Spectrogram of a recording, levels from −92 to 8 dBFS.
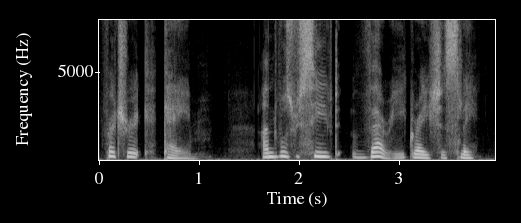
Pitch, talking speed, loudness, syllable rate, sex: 195 Hz, 105 wpm, -21 LUFS, 4.3 syllables/s, female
